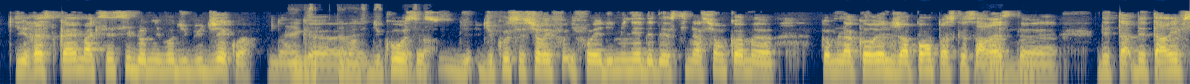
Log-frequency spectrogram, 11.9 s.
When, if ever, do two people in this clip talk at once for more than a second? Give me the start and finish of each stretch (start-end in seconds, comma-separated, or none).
2.9-4.4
